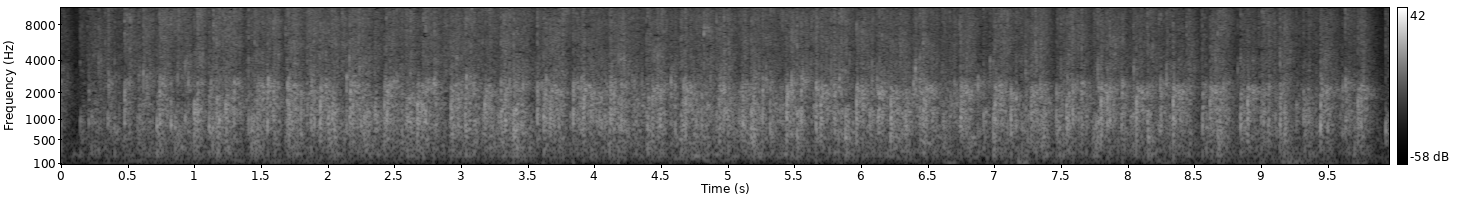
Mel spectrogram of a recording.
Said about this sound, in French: Et si vous permettez, vous allez l'applaudir très fort.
